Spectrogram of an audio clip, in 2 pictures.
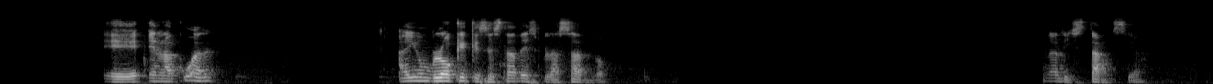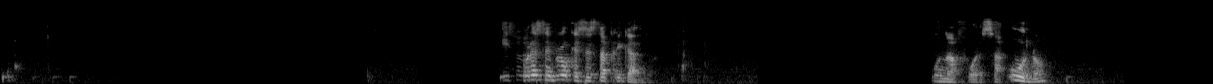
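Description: A man speaks calmly through a microphone in short phrases with pauses.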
